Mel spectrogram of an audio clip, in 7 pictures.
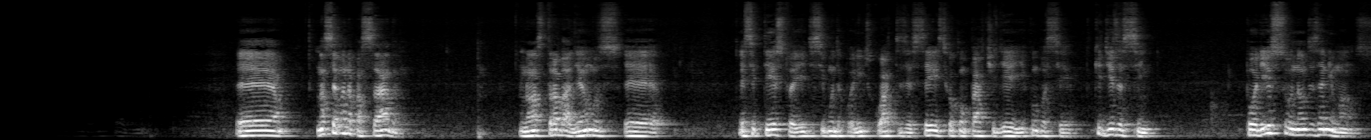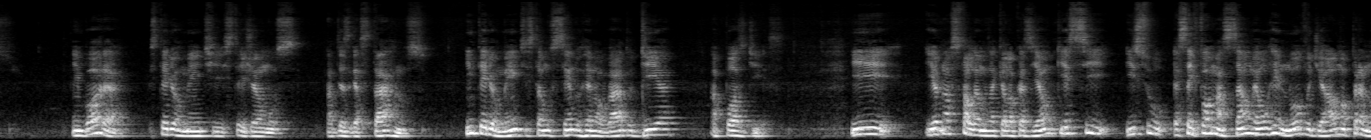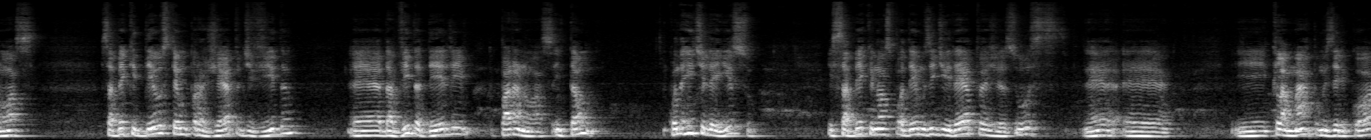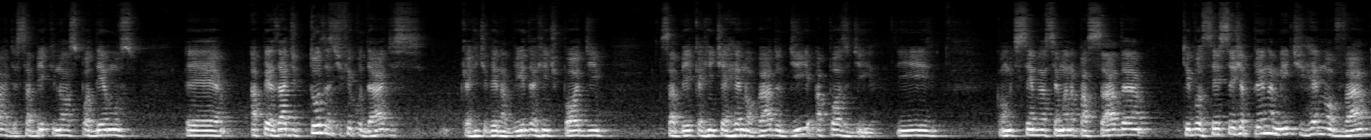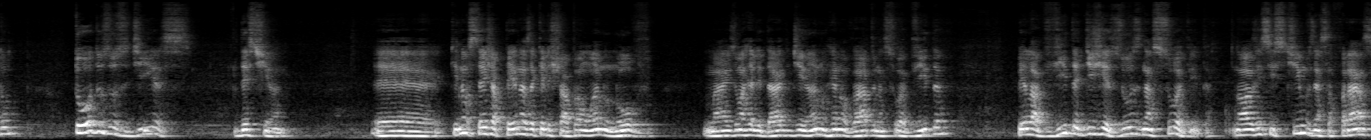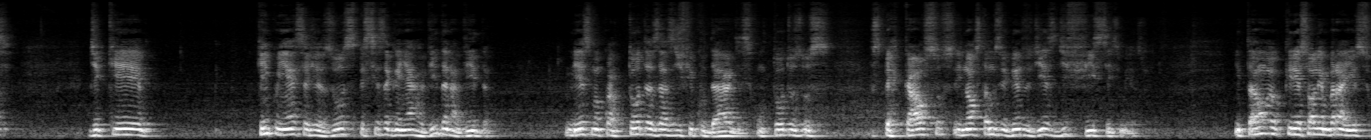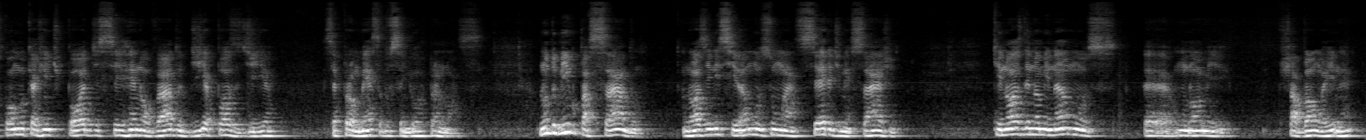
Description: Reflexões das Quartas-feiras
